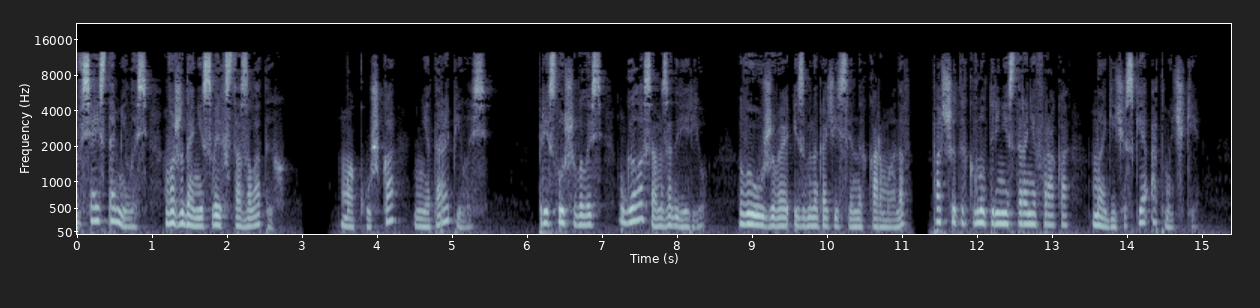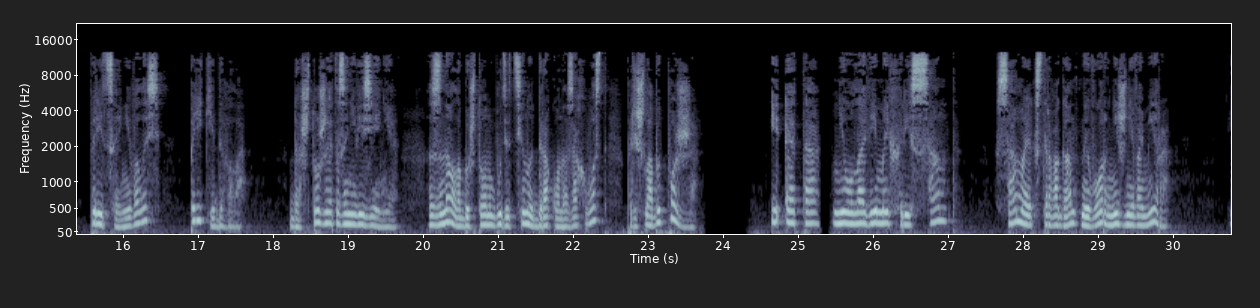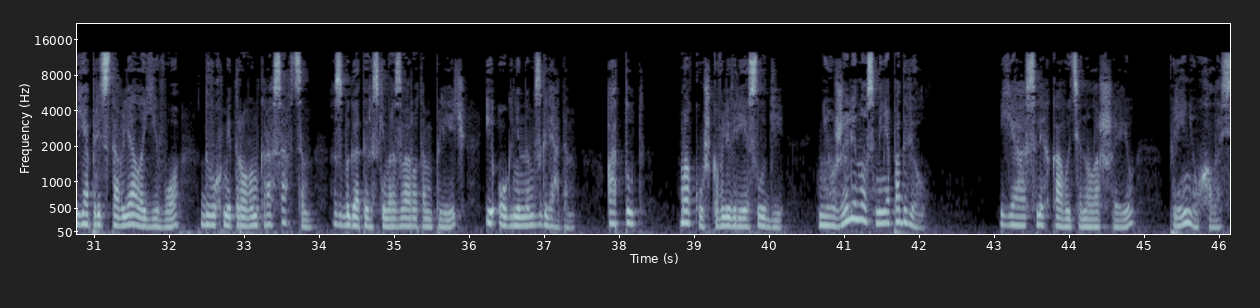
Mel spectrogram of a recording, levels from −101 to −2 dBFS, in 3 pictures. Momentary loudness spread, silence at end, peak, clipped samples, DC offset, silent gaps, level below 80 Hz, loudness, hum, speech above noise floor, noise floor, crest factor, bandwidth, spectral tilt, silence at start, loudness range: 13 LU; 0 s; -8 dBFS; under 0.1%; under 0.1%; 3.00-3.34 s, 11.16-11.33 s, 23.75-24.30 s, 25.31-25.39 s; -56 dBFS; -30 LUFS; none; 43 dB; -74 dBFS; 24 dB; 13 kHz; -4 dB/octave; 0 s; 5 LU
